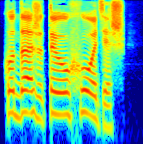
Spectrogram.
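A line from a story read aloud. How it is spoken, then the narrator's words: Displeased grumble. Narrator (Russian): недовольно проворчал Кит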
